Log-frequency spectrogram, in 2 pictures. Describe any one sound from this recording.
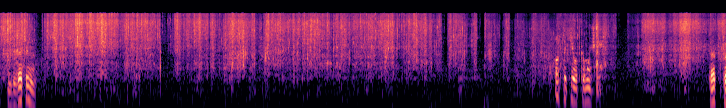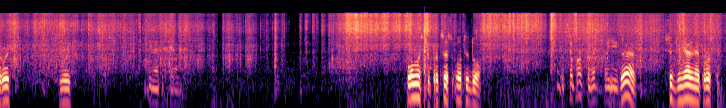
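Aluminium foil crinkles and rustles as hands fold it.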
